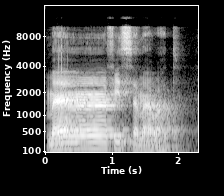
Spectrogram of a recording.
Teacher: സാക്കിനത്തായ നൂനിന് ഇഖ്ഫ ഹഖീഖി നൽകി, മറച്ച് മണിക്കുക. മണിക്കലിൽ തർക്കീഖ് വേണം, നേർപ്പിച്ചുകൊണ്ടുള്ള മണിക്കൽ.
